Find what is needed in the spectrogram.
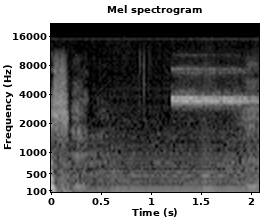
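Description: A referee's whistle blown in one long, steady, high note, starting a little past halfway. It signals the kickoff restart from the centre spot after a goal.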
